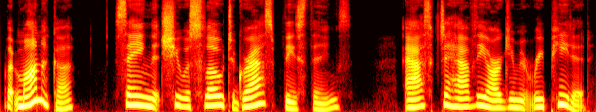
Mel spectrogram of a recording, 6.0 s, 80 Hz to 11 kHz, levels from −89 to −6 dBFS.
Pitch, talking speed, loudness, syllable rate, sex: 195 Hz, 170 wpm, -18 LUFS, 5.1 syllables/s, female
